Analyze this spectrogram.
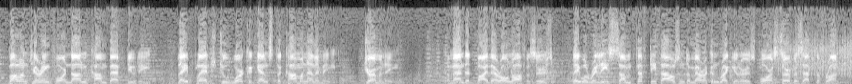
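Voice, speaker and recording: Very wide pitch swings come with very even loudness, with music in the background. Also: man, high pitch for a man, moderate pace. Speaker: newsreel narrator. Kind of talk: newsreel narration.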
